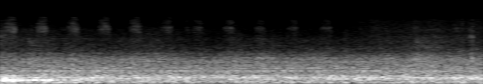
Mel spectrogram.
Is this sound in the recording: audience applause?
no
